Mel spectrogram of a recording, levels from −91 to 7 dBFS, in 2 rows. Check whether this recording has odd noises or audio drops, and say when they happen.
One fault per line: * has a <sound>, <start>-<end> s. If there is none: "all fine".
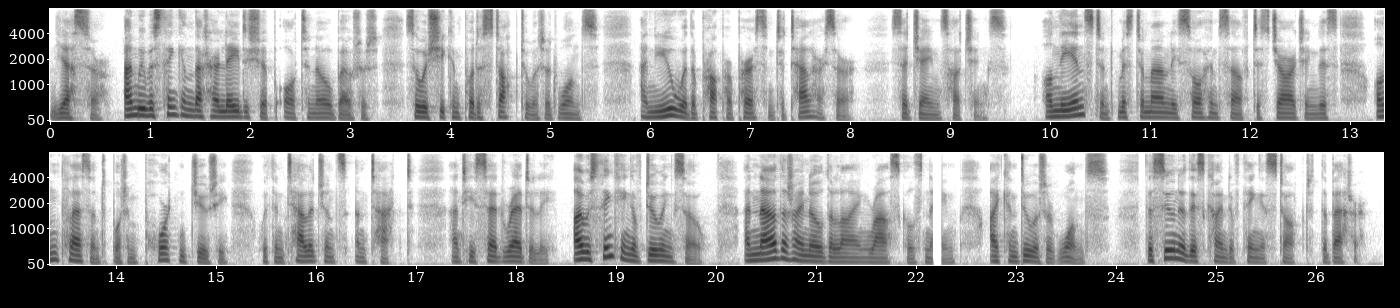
* has a dropout, 22.2-22.3 s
